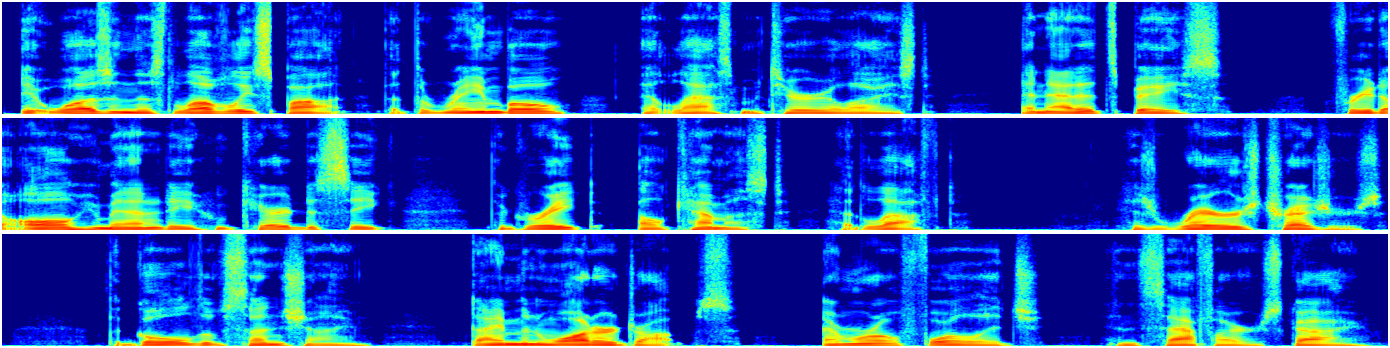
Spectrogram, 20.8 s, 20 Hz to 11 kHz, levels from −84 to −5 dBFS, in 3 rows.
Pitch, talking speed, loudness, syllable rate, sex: 110 Hz, 125 wpm, -20 LUFS, 4.4 syllables/s, male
